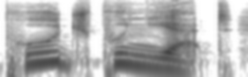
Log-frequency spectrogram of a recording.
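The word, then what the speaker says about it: Puigpunyent: We were staying at the Grand Sonnet is in this tiny little village called Puig-Punyet. And I am pronouncing that right, Puig-Punyet. It sounds Russian, but it's Catalan.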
